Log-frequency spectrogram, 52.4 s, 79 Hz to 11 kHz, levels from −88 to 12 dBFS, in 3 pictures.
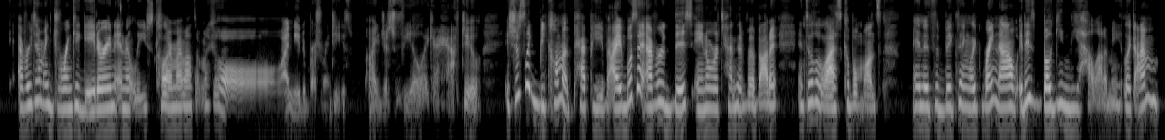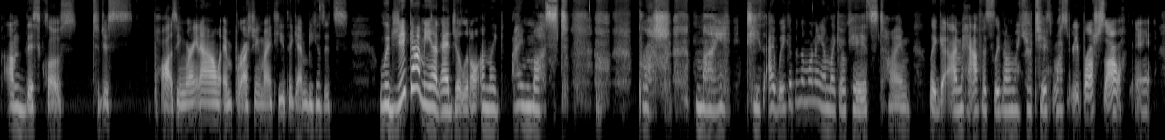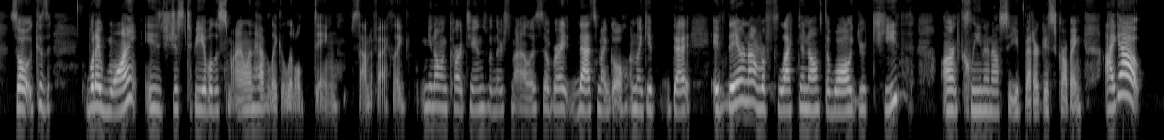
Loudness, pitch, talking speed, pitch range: -30 LUFS, 245 Hz, 205 wpm, 230-270 Hz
